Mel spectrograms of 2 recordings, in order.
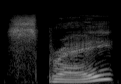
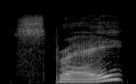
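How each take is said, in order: Both takes have the same delivery.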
